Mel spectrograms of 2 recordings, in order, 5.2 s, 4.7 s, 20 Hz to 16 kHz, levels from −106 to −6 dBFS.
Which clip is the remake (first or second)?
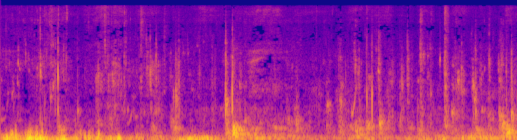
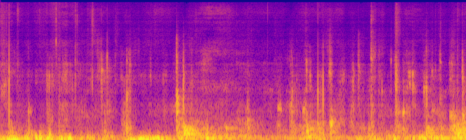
second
